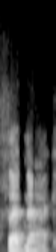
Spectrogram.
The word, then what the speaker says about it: Fedynak: It's originally a Western Ukrainian name, and it's transliterated and then anglicized, both from changing the alphabet and then changing the pronunciation to what it is now, Fedynak here.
